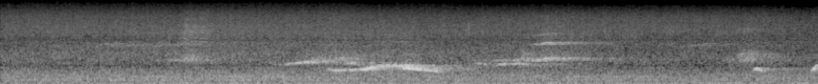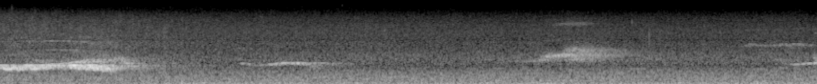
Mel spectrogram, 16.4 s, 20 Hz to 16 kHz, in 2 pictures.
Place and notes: Negast forest, Schupperbaum, Rügen - Owl [Waldkauz] duette#2
Owl (Waldkauz) couple (male/fem) in the woods - for daytime they split - at night they call and find each other
overnight recording with SD Mixpre II and Lewitt 540s in NOS setup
